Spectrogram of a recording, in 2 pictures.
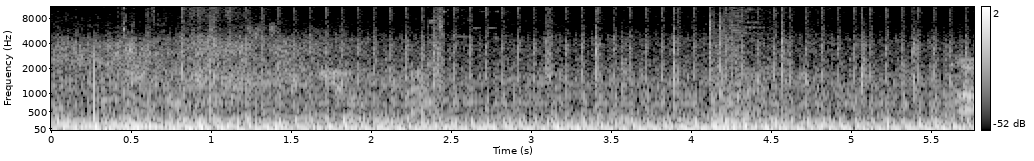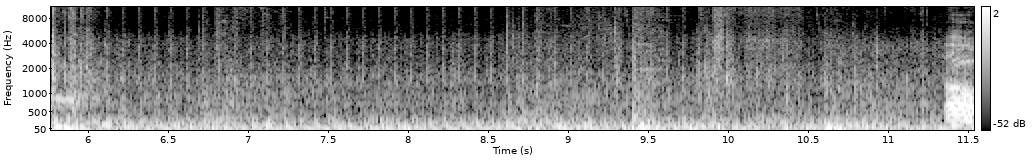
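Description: Shock rifle fire in Halo Infinite runs as a steady stream of dense gunfire and crackling bursts, loud and continuous, with a few sharper blasts standing out and no talking.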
